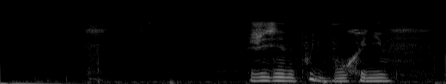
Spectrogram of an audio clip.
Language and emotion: Russian, neutral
